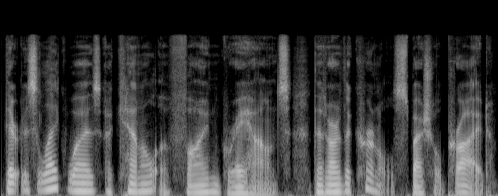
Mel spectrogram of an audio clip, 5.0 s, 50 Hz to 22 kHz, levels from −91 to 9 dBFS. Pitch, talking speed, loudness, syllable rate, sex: 105 Hz, 170 wpm, -21 LUFS, 5.4 syllables/s, male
